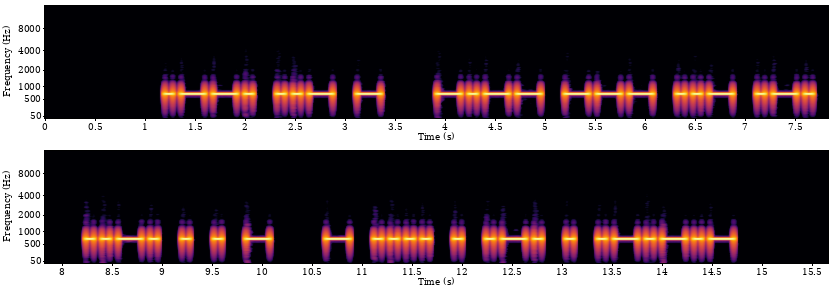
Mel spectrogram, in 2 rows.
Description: Morse code, heard as a keyed tone, about 15 wpm, 700 Hz. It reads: PUT YOUR FEET THERE.
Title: Sentences from Top 1000 Words - Review Part 1 - 15wpm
